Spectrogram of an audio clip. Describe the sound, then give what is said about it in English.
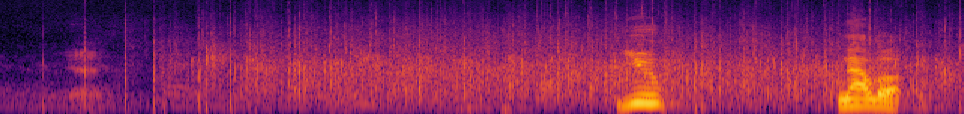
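A church audience breaks into steady, sustained applause to welcome new members into the audience, with two loud whooping cheers rising above the clapping near the end. “You cheer a lot louder than that for the Chiefs.”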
